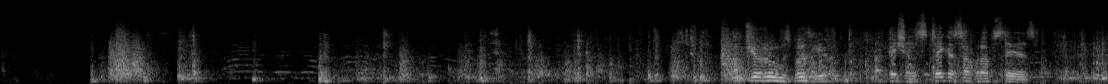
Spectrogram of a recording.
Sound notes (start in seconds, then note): 0.9 banging; 2.4 men clamoring; 10.9 sounds of scuffling & struggling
